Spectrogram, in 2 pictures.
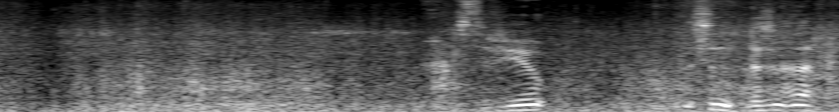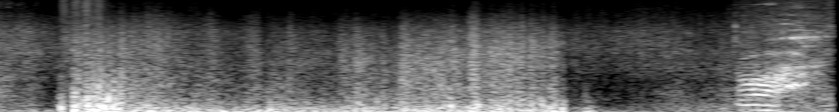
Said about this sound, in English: it's windy as hell out there, like. Wild wind.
